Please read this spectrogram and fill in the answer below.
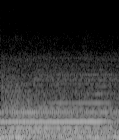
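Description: Chamber orchestra playing slow sustained chords over a low drone bowed by cellos and double basses, moving to a new chord right at the start.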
